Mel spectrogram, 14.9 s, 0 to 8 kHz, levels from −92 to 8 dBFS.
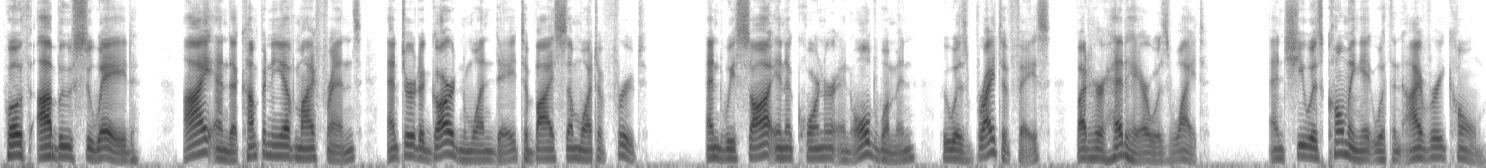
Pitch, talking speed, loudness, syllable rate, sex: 115 Hz, 200 wpm, -24 LUFS, 5.2 syllables/s, male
